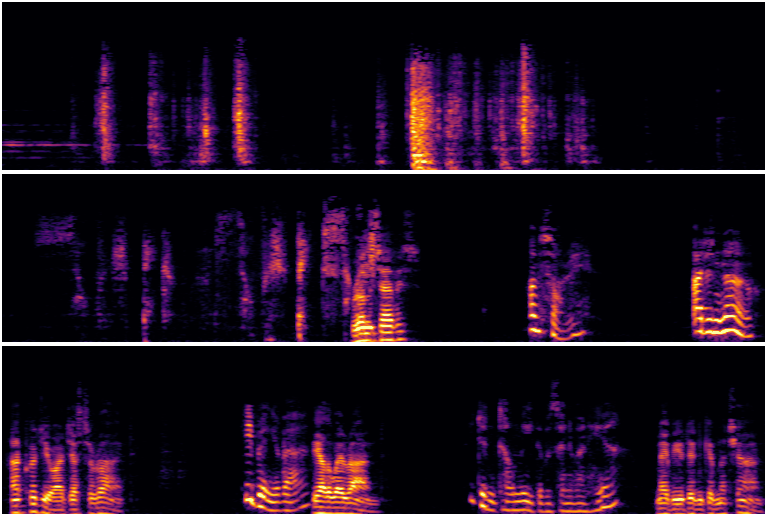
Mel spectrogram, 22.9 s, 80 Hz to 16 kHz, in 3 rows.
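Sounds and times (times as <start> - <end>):
clattering: 3.3 - 6.0
heavy door slamming with a booming bang: 3.9 - 5.6
speech: 11.2 - 11.9, 12.9 - 13.6, 14.6 - 16.6, 17.7 - 19.1, 19.9 - 22.8.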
